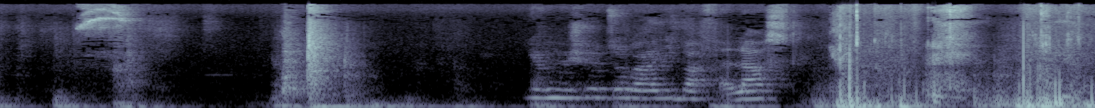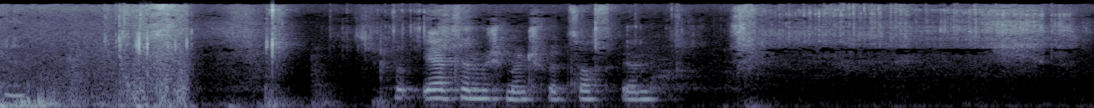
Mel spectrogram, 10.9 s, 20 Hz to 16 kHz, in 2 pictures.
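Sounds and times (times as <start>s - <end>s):
door pushed shut with a thud: 1.4s - 2.0s
speech: 2.8s - 5.0s, 7.6s - 9.3s.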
